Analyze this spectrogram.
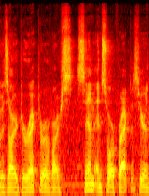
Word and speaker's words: SIEM: it's important absolutely so sim or sometimes pronounced seam as you may have heard it basically stands for security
